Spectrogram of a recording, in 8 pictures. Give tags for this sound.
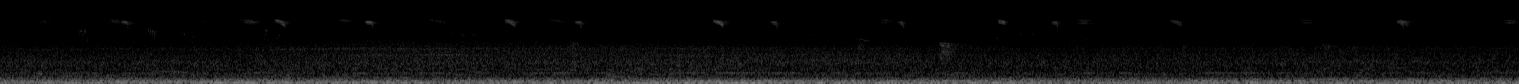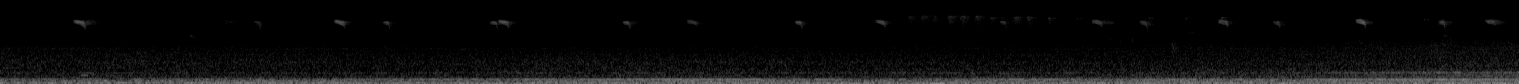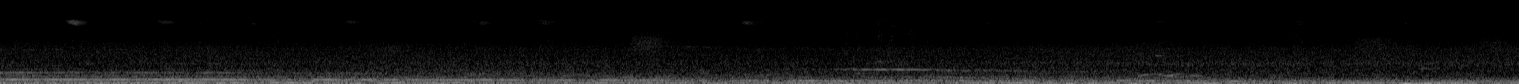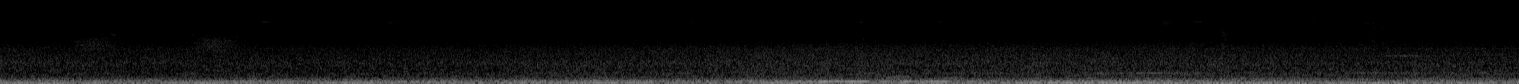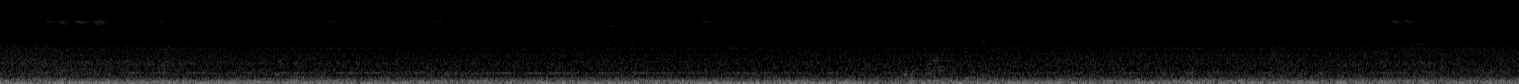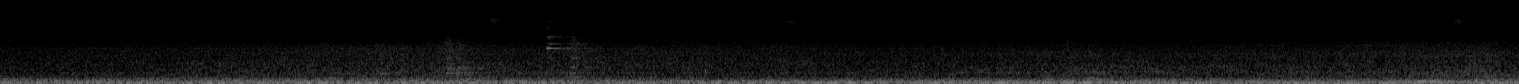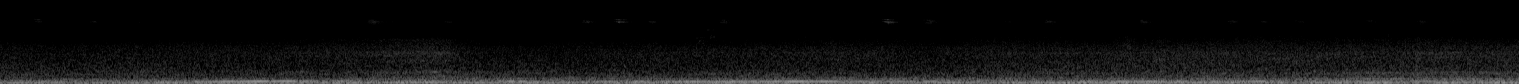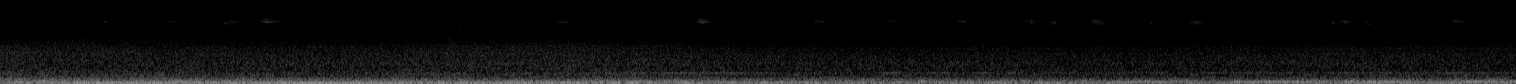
birds
Bus
City
Park
Public
traffic
Transport

